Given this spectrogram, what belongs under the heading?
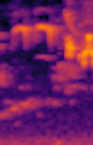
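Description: A caged sooty-headed bulbul (kutilang) gives a quick run of bright, high chirps and twittering notes, close and clear against a quiet background.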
